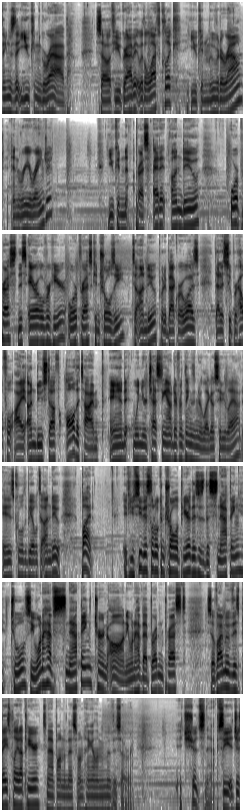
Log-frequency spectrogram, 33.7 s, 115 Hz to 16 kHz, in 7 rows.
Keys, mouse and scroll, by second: 3.8 click, 6.7 click, 8.0 click, 10.7 click, 23.8 click, 29.7 click, 31.6 click, 32.1 click.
